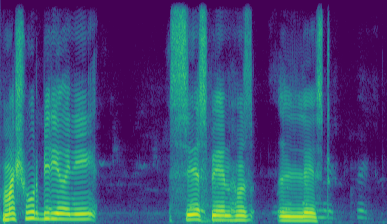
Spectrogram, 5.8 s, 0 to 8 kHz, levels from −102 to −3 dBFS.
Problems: background sounds at intervals, background conversations at intervals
